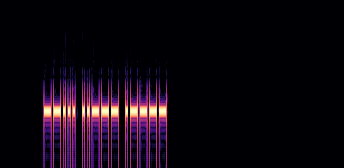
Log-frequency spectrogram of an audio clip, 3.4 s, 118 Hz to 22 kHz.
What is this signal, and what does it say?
Morse code, heard as a keyed tone, about 50 wpm, 700 Hz. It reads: 721
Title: Numbers - 3-Digit 50wpm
